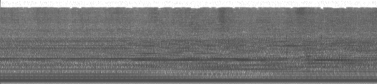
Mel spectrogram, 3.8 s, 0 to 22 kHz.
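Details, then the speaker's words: Frymaster FMH222 three-phase split-pot electric fryer, probes and heating elements tested good, temperature rising quickly: steady low electrical hum at one even pitch with no clicks or buzzing, converter under normal heating load. "the heating elements are are good and there's nothing wrong with them as you can see it starts to hit"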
